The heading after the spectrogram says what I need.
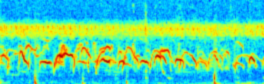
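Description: Grey francolin chicks give a constant chorus of thin, high, arched peeps that overlap one another. A few dull knocks sound in the background.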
